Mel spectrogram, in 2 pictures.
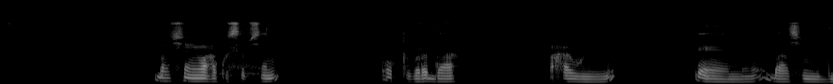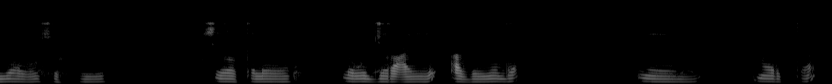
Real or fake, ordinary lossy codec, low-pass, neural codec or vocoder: real; none; 7.2 kHz; none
